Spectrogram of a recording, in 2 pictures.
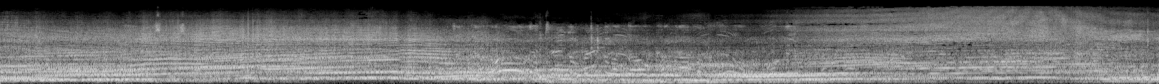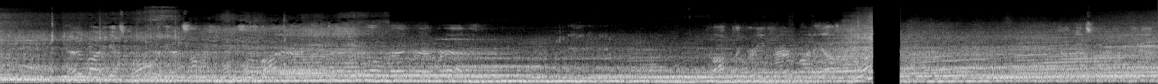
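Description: Small race car engines roar and whine loudly, rising and falling in pitch as the cars pass.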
